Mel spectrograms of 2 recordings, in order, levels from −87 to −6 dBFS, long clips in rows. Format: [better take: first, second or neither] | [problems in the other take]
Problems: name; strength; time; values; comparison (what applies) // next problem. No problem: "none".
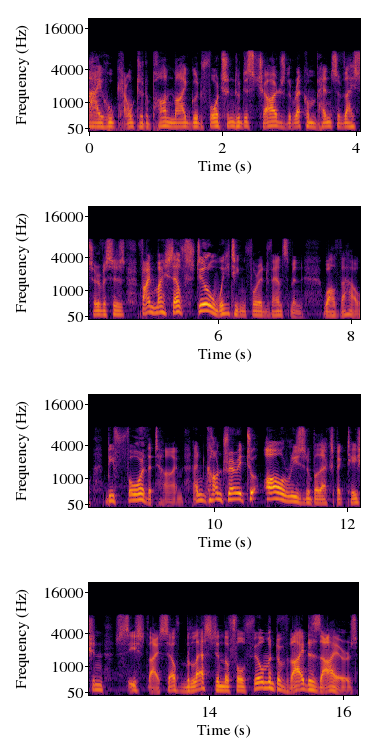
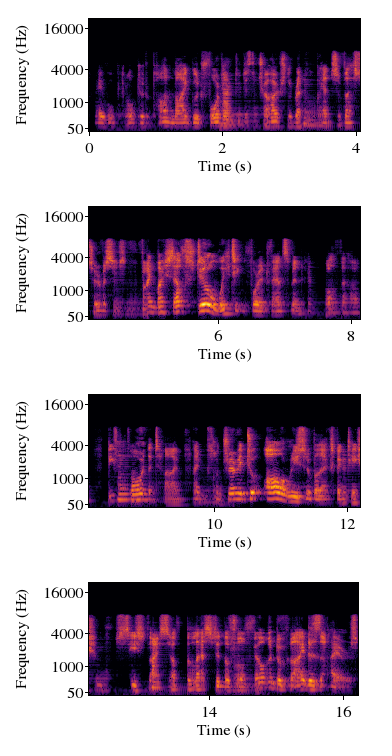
first | noise reduction (neural mask model DeepFilterNet 3)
